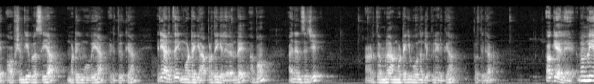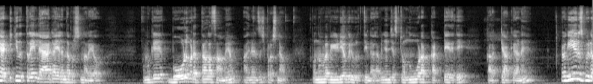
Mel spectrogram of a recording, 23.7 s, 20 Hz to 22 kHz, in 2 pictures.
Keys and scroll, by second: 10.6 space, 18.8 BackSpace, 23.0 space.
